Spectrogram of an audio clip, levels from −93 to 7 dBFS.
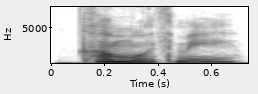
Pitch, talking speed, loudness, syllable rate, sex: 210 Hz, 245 wpm, -17 LUFS, 5.3 syllables/s, female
